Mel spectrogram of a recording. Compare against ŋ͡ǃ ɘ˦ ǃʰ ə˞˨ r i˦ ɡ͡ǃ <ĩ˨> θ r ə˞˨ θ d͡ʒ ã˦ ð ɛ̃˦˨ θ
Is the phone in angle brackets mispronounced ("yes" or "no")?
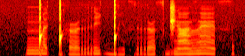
no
